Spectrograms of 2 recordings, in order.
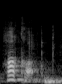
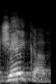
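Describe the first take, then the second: First: The name begins with a Y sound. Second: The name begins with a J sound. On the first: "is actually Jacob" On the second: "the word Jacob"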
